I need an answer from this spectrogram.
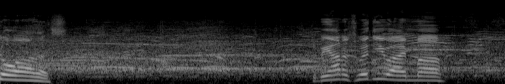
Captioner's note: crowd cheering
